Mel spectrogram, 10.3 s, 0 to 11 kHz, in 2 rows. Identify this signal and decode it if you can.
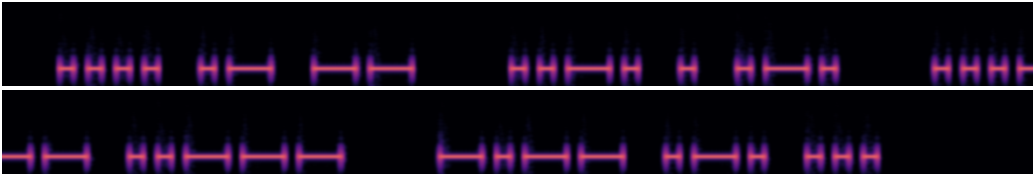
Morse code, heard as a keyed tone, about 17 wpm, 700 Hz. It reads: HAM FER 32 YRS
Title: Practice QSO - Exchange 3 - More Info - 17wpm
